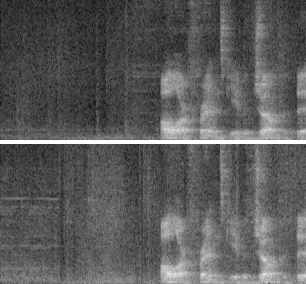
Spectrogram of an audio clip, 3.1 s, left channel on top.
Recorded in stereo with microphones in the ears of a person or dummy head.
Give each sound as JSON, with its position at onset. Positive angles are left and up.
{"t": 1.6, "sound": "a man speaking", "side_deg": -20, "distance_m": 0.6}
